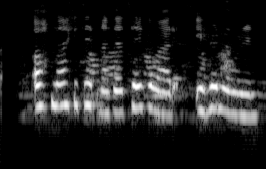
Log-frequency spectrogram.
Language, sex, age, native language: Icelandic, female, 13, Icelandic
